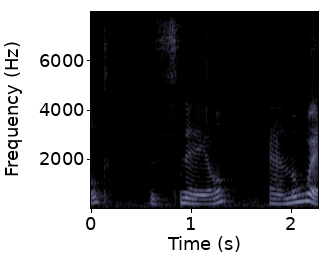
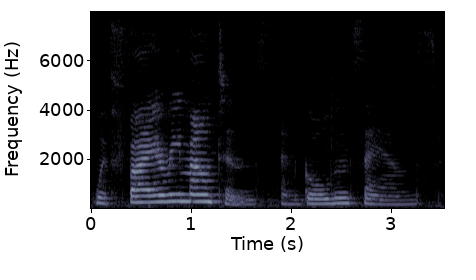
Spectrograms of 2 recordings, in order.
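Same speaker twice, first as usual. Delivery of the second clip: lively storybook read-aloud; reading to children; 2 semitones higher, 7 dB louder, slower than usual. A narrator's reading. Teacher reading The Snail and the Whale to kids. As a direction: read it warmly to a group of little ones. Reads picture book aloud.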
